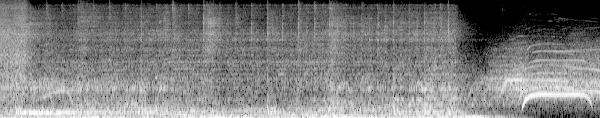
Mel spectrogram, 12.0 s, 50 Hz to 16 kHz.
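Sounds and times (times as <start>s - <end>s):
crowd yelling: 0.0s - 3.8s, 6.6s - 12.0s
heavy metal band playing live: 0.0s - 9.6s.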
